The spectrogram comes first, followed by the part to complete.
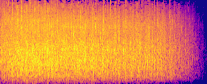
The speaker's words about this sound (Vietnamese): Vỗ tay khen mình đi.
